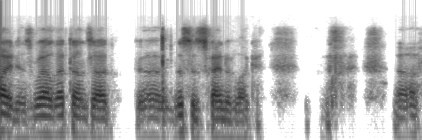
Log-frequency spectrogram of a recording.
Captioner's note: chuckle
